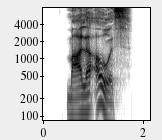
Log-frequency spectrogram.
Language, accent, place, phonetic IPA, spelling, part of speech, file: German, Germany, Berlin, [ˌmaːlə ˈaʊ̯s], male aus, verb, De-male aus.ogg
- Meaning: inflection of ausmalen: 1. first-person singular present 2. first/third-person singular subjunctive I 3. singular imperative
